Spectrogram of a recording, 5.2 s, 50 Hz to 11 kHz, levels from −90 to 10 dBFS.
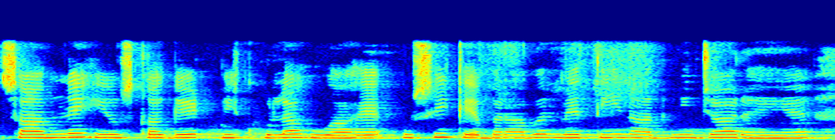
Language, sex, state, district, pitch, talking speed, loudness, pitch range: Hindi, female, Uttar Pradesh, Shamli, 250 Hz, 195 wpm, -14 LUFS, 235-260 Hz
